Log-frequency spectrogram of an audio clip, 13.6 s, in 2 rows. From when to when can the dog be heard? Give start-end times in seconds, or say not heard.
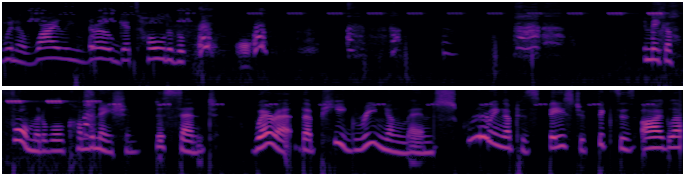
1.9-3.1.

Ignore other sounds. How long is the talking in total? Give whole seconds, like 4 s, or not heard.
9 s.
